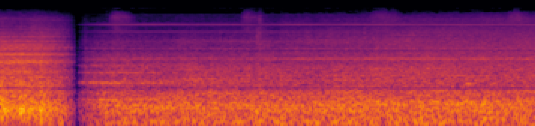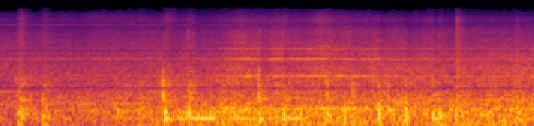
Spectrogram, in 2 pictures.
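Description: A freight train approaches and rumbles past close by.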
